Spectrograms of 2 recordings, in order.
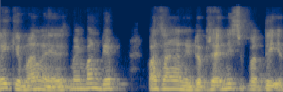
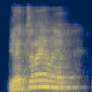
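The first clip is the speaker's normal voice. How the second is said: exasperated complaint; 8 semitones higher, 6 dB louder than usual. Shown as a demonstration. Complaint set against acceptance.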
